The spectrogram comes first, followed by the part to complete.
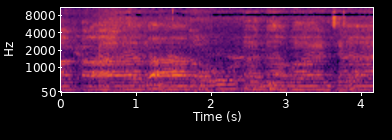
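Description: A group of Buddhist monks chanting together on a low, steady recitation tone, with a few rises and falls in pitch. This is the chanting that consecrates a newly made Buddha image.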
